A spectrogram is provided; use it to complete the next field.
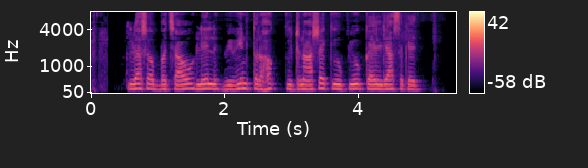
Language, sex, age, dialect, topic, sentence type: Maithili, male, 25-30, Eastern / Thethi, agriculture, statement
